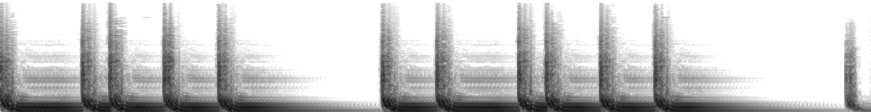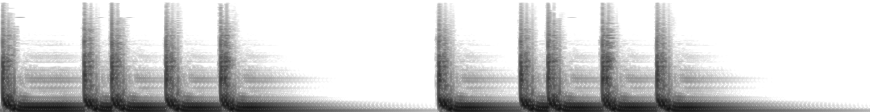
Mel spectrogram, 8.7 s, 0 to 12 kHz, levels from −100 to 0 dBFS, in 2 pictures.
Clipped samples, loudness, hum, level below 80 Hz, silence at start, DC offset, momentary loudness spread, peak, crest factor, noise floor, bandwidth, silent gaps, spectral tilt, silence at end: under 0.1%; -13 LUFS; 50 Hz at -25 dBFS; -18 dBFS; 0 s; under 0.1%; 7 LU; 0 dBFS; 12 dB; -52 dBFS; 5 kHz; none; -10.5 dB/octave; 0.6 s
